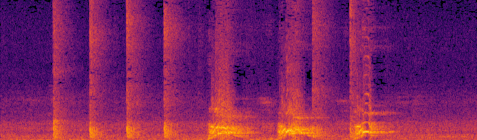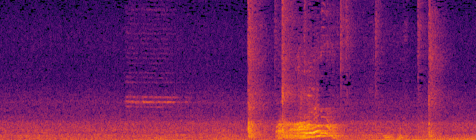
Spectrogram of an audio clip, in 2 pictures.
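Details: A beagle afraid of a bug gives a quick run of sharp barks, then longer, wavering yelping howls born of fear.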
